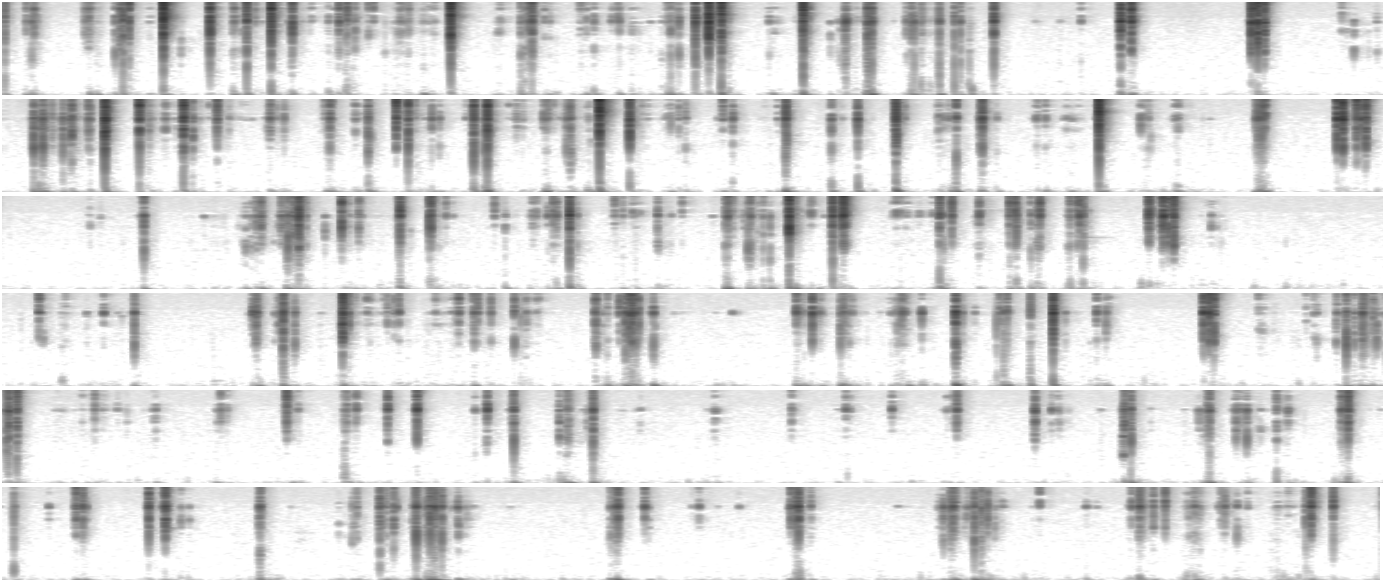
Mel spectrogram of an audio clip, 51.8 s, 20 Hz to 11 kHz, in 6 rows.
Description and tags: Lock 1 - Lock Picking 2
Pad lock being picked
